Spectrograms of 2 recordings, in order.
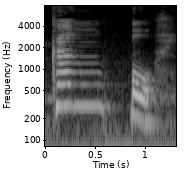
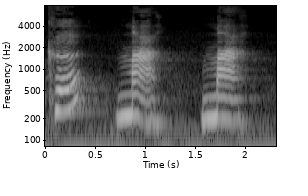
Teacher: estas consoantes MN, elas não possuem som. Elas apenas servem como nasalizadores destes elementos, destas vogais. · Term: dígrafo vocálico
